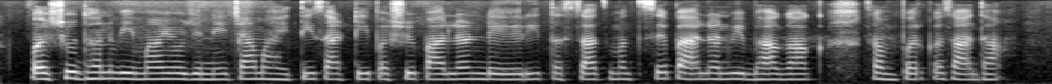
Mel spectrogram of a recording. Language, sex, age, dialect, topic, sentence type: Marathi, female, 25-30, Southern Konkan, agriculture, statement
